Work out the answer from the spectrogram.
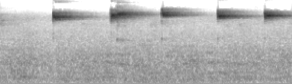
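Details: Used to lure an answer, lovebird calls come as five sharp, high, slightly falling chirps, evenly spaced about half a second apart, on a quiet background.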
